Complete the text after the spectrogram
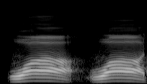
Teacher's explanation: واو پر کھڑی حرکت ہے، کھڑا زبر ہے، ایک الف کھینچنا ہے، ہونٹ گول ہو جائیں گے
